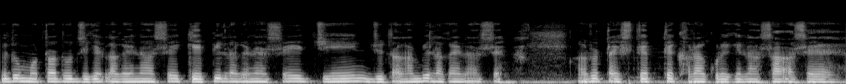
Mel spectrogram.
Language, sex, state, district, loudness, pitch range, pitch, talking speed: Nagamese, male, Nagaland, Kohima, -15 LUFS, 120-130 Hz, 125 Hz, 200 wpm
